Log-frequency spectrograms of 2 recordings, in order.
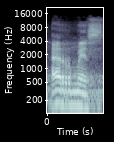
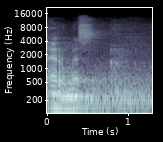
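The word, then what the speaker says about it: Hermès: dari kulit buaya namanya ermes tulisannya Hermes bacanya ermes itu harganya sangat mahal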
